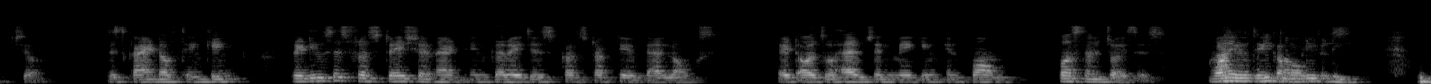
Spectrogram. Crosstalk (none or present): present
